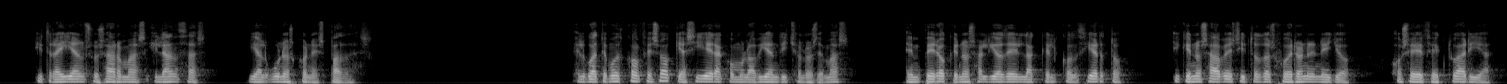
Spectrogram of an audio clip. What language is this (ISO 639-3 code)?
spa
